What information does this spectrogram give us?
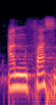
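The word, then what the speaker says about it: أنفَس: Anfas dengan fa-nya itu fathah.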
